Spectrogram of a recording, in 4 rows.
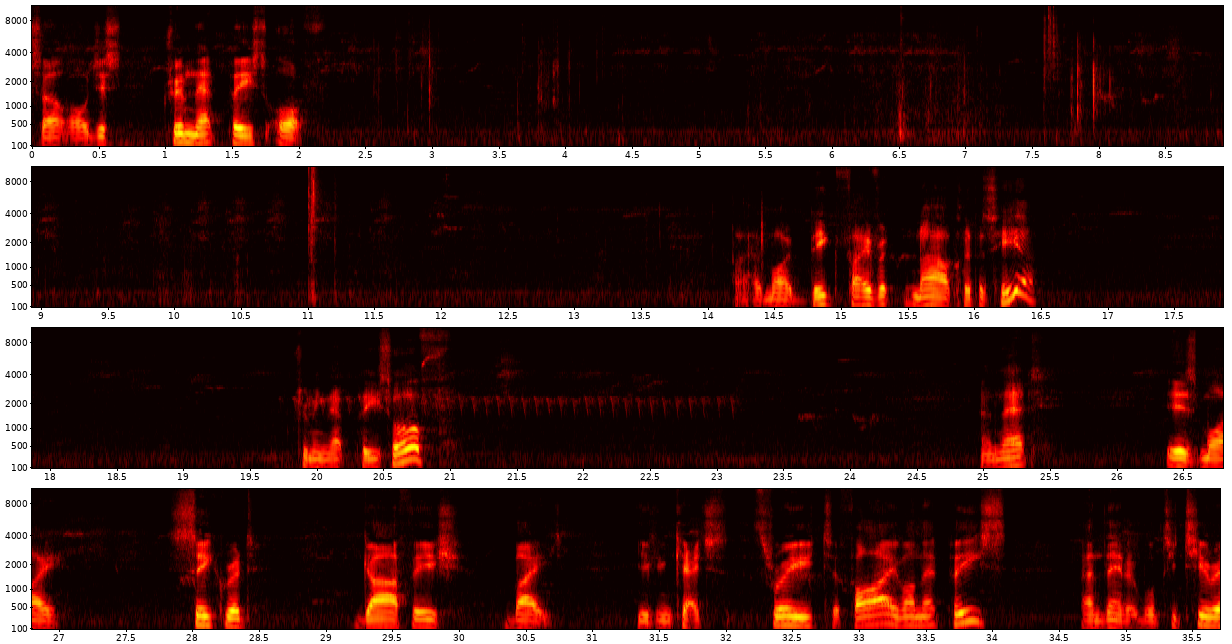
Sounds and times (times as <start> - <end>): Speech: 0.0 - 2.2, 14.2 - 16.5, 19.8 - 21.1, 25.0 - 25.5, 26.4 - 27.0, 27.8 - 30.8, 31.4 - 35.7
Outside, rural or natural: 0.0 - 35.7
Chirp, tweet: 4.3 - 13.9, 14.6 - 33.4, 34.6 - 35.7.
